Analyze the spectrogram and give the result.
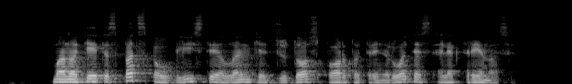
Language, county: Lithuanian, Kaunas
